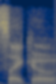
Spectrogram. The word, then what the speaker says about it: psycho: sid they're like hey the p is silent and psycho and he's like well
